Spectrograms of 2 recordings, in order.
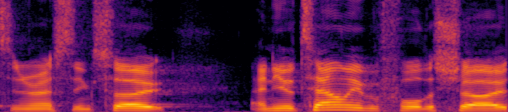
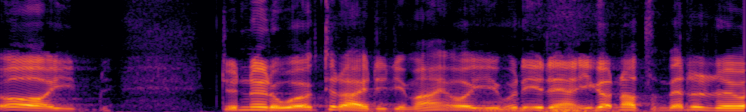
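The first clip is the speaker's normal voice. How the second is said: put-on high, jeering, mocking taunting tone; 5 semitones higher than usual. Retelling how a journalist taunted a protester: imitating someone mocking. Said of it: "taking the piss out of the climate activists".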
